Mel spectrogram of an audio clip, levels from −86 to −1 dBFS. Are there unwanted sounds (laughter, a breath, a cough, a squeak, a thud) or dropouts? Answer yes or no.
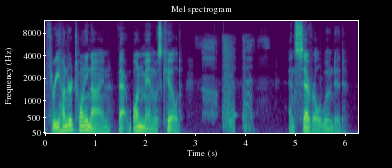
yes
